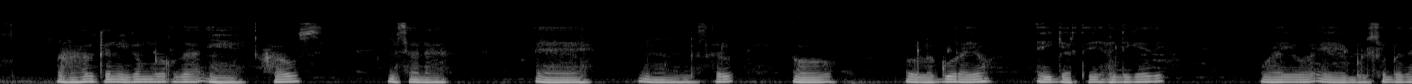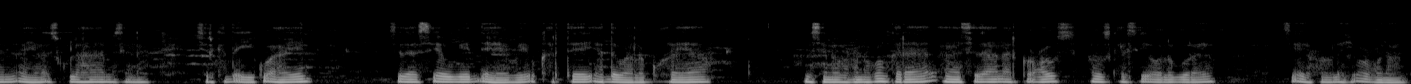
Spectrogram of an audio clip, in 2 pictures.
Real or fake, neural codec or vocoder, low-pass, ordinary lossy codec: real; none; 7.2 kHz; none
